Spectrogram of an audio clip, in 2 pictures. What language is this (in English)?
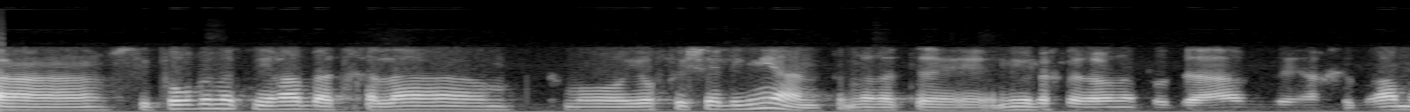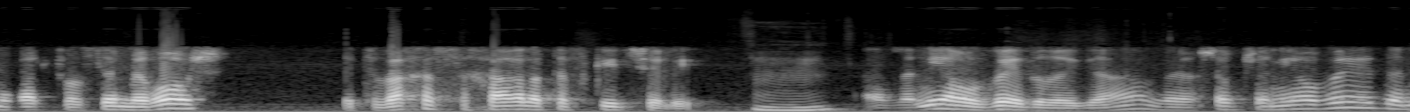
Hebrew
